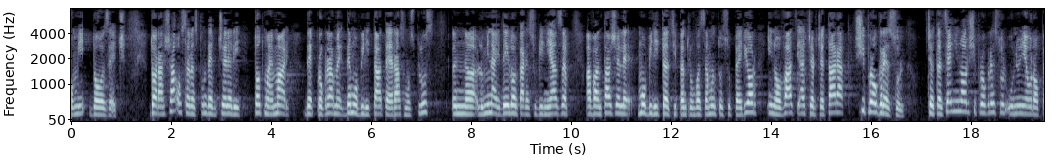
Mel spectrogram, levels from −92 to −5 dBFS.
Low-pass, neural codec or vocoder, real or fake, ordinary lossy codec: none; none; real; none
